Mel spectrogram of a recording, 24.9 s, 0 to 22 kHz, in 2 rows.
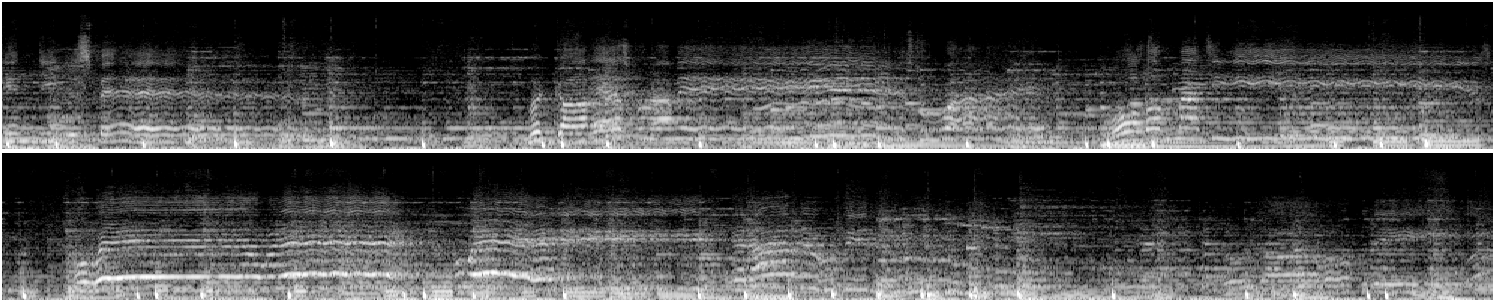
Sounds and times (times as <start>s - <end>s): Music: 0.0s - 24.8s.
